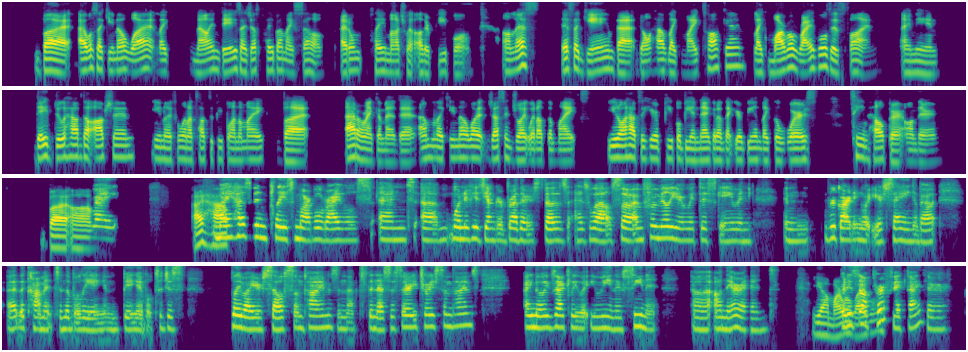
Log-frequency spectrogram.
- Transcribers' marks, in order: "nowadays" said as "nowandays"; other background noise; tapping
- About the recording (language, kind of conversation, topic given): English, unstructured, Why do some people get so upset about video game choices?
- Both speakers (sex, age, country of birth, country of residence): female, 30-34, United States, United States; male, 30-34, United States, United States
